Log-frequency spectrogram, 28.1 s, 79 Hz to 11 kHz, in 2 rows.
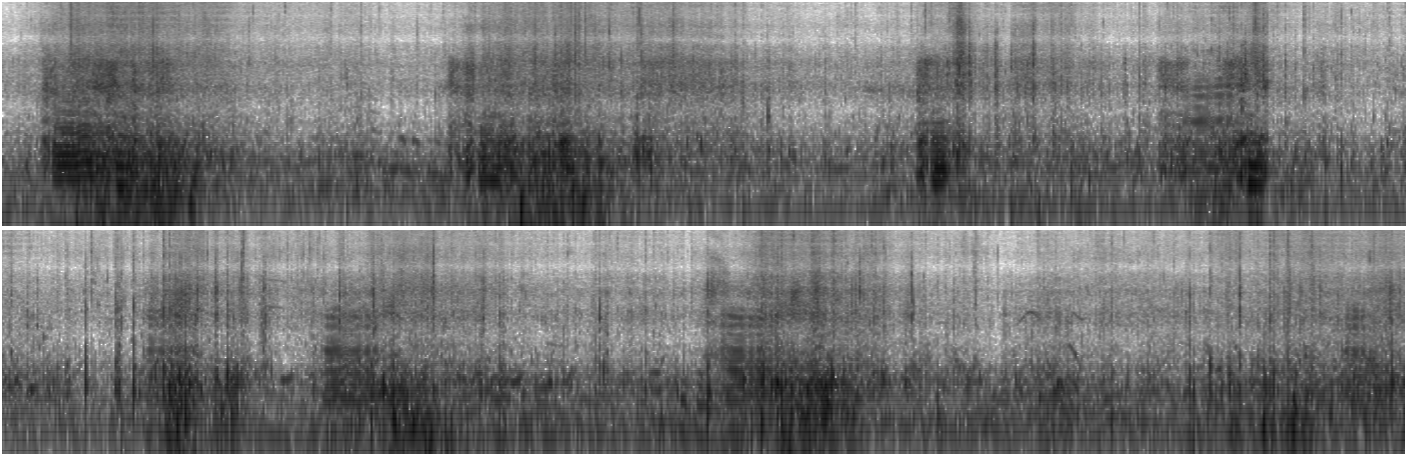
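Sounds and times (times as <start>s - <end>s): pelicans grunting calls: 0.4s - 1.8s, 11.5s - 12.9s, 15.3s - 19.0s, 21.0s - 22.8s, 27.0s - 28.0s.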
